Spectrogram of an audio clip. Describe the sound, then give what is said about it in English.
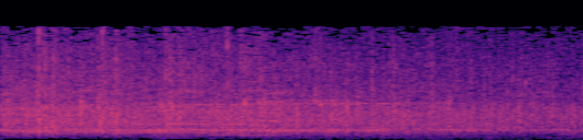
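An audience claps steadily, a dense wash of many hands at a fairly even, moderate loudness that holds for a few seconds without letting up. “You can clap better than that one.”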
